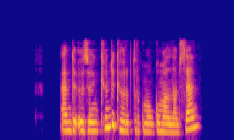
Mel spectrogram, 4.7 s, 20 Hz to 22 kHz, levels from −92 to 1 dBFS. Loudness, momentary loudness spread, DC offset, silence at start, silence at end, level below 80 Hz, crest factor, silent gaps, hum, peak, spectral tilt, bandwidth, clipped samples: -16 LUFS; 9 LU; under 0.1%; 1.25 s; 0.7 s; -62 dBFS; 16 dB; none; none; -2 dBFS; -4.5 dB/octave; 8 kHz; under 0.1%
